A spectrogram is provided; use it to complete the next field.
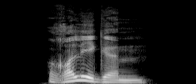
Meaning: strong dative masculine/neuter singular of rollig
- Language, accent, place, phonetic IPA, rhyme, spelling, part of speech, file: German, Germany, Berlin, [ˈʁɔlɪɡəm], -ɔlɪɡəm, rolligem, adjective, De-rolligem.ogg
